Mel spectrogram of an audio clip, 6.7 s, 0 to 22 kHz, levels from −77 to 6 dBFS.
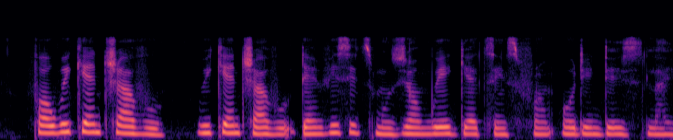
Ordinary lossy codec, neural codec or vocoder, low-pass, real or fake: none; none; 7.2 kHz; real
